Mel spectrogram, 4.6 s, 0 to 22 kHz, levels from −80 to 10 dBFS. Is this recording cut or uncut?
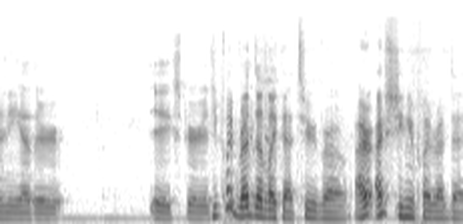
uncut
